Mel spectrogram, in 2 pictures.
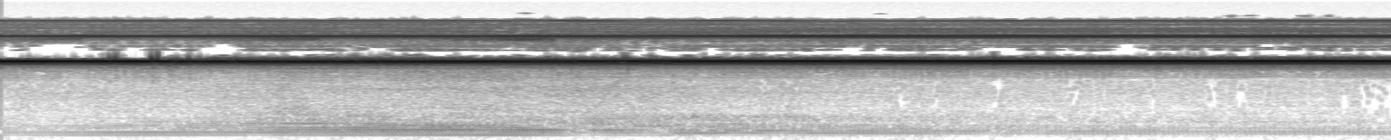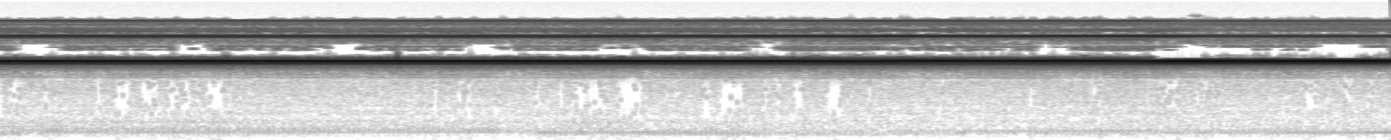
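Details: Field cricket's nighttime call to females, used for cricket trapping: a constant high ringing trill with an overtone, plus a faint, wavering low murmur early on and a light flickering buzz above.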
